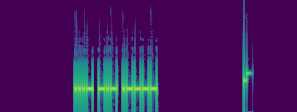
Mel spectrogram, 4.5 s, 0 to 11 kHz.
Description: Morse code, heard as a keyed tone, about 40 wpm, 700 Hz. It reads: VK1
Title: Callsign Prefixes for Top 100 DXCC - 40wpm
